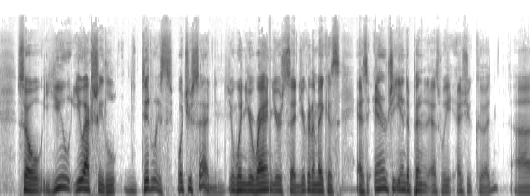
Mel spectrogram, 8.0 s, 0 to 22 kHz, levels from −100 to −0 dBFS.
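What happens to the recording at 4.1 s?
Right after "said when you ran", at 4.04 s, the speech drops out for about 15 ms. This is a gap between stream segments. The time stamps of two adjacent segments do not meet, so the player fills the space with silence. The result is a short hole with hard edges, heard as an abrupt tick-like break. The timing fits segments of about 6 seconds. No audio is lost. The hole simply adds time.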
